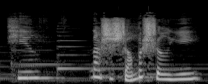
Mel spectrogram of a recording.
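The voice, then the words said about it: Quiet, hushed voice. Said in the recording (Chinese): “哥哥小声地说”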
